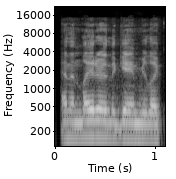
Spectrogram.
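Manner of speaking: normal talking voice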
